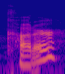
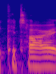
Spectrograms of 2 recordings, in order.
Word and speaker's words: Qatar: someone with a knife cutter yep there you go I'm like it's not right because that definitely doesn't have a cue sound it definitely does not have a cue sound but it depends on how you say it some people say Qatar and some say Qatar also I was right yeah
